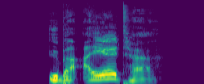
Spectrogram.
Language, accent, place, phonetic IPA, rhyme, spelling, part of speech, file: German, Germany, Berlin, [yːbɐˈʔaɪ̯ltɐ], -aɪ̯ltɐ, übereilter, adjective, De-übereilter.ogg
- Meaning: 1. comparative degree of übereilt 2. inflection of übereilt: strong/mixed nominative masculine singular 3. inflection of übereilt: strong genitive/dative feminine singular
